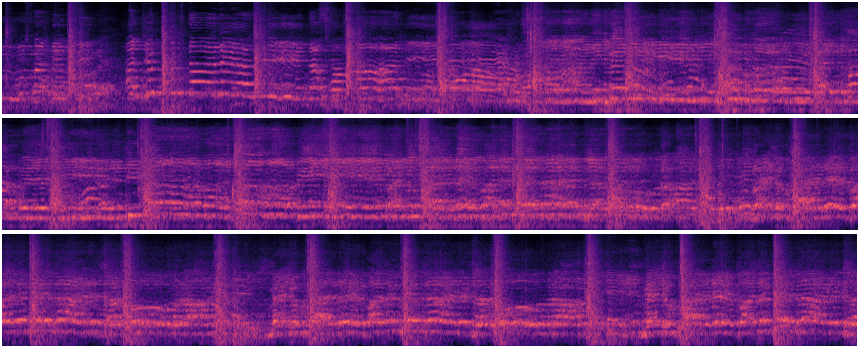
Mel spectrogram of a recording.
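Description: A man chants loudly into a microphone through loudspeakers.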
